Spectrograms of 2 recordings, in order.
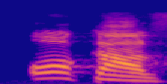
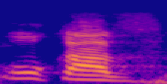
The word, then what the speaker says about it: অকাজ: কিন্তু এখানে দেখো অকাজ, এটা কখনো বলি নাকি ও কাজ?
